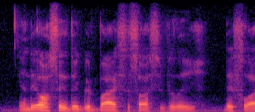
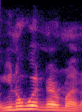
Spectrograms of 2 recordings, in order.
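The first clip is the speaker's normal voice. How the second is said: much higher, louder hurried retreat; panicked backpedal; 11 semitones higher, 10 dB louder, faster than usual. Retold or imitated. Asta backing off Noelle's slap threat, panicked backpedal. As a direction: back down fast in alarm.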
